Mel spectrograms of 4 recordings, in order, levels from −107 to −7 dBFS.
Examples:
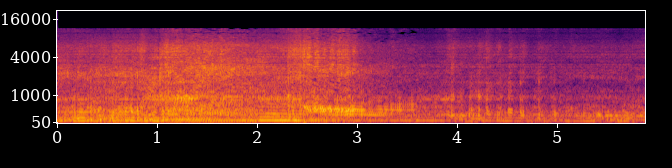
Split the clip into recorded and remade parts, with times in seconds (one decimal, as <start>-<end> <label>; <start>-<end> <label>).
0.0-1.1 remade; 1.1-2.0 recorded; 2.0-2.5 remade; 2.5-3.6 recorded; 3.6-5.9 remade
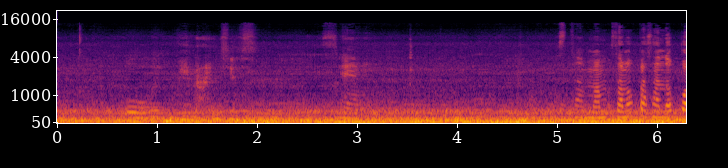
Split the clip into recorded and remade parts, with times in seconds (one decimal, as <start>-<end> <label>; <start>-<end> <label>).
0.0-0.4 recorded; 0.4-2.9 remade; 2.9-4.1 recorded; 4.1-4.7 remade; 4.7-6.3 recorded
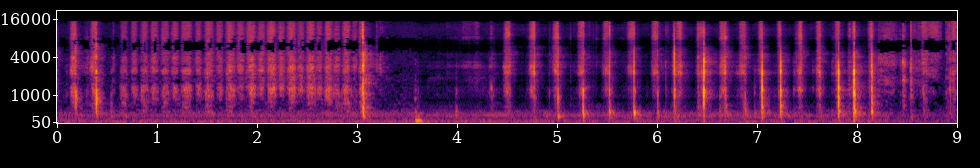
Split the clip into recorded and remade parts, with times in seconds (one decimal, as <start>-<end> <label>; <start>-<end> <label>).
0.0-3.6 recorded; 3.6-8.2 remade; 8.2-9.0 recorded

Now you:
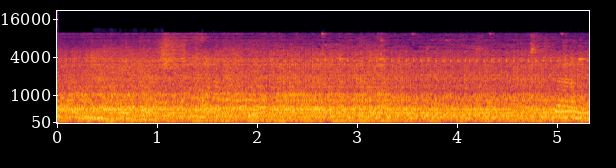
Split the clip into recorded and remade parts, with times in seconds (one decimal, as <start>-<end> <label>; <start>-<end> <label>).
0.0-2.1 remade; 2.1-5.3 recorded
